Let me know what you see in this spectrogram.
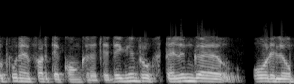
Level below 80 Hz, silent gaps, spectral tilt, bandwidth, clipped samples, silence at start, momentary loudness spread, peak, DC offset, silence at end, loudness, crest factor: -60 dBFS; none; -9.5 dB/octave; 5.2 kHz; under 0.1%; 0 s; 6 LU; -6 dBFS; under 0.1%; 0 s; -18 LUFS; 10 dB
